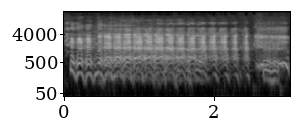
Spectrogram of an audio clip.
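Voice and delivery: high laugh at his own joke; laughing at the posh bit; real laugh. Real, not acted. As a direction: burst out laughing.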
